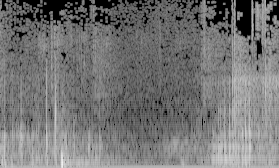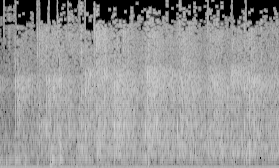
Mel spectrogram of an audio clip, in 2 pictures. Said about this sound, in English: I think all our moderators and presenters need another round of applause. Let's appreciate them.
